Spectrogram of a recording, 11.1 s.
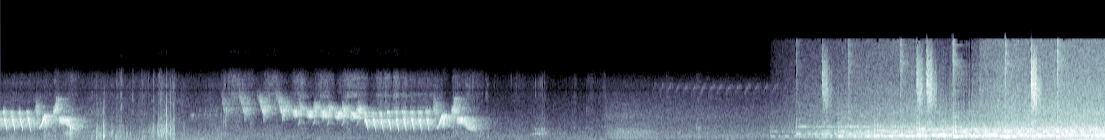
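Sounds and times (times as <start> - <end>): songbird singing trill: 0.0 - 0.9, 1.9 - 4.9.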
